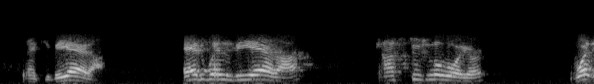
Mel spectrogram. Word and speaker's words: Vieira: Is that pronounced correctly? Vieira. Thank you, Vieira.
